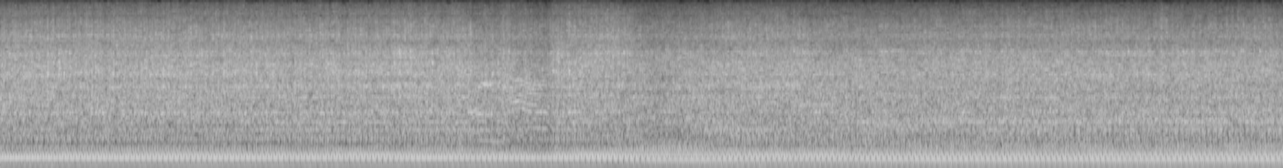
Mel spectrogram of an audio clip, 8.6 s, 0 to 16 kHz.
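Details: ZT200 mower with a newly fitted replacement engine, while the ignition kill is tested: a steady, even drone at constant speed with a firm low hum and no misses or knocks; running normally.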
